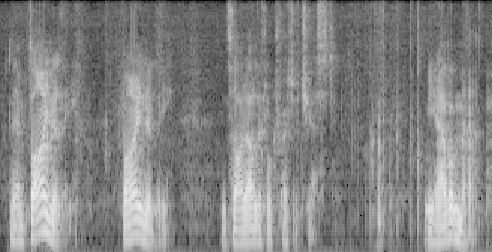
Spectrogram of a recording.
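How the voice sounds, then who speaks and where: A man's voice: on the low side, a little mellow, slight background noise, low-quality recording. Enthusiastic man reviewing tabletop games. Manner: enthusiastic, chatty, emphatic. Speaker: host of a tabletop gaming video series. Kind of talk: casual unboxing review, chatting to viewers.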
